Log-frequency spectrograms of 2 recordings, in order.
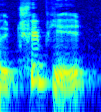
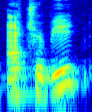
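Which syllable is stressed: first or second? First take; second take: second; first. First: The stress is on the second syllable. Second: The stress is on the first syllable. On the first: It is a verb. "it comes as the second syllable" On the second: It is a noun. "it's a noun at the beginning"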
